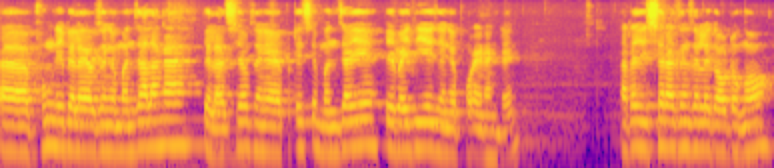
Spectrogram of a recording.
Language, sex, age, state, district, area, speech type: Bodo, male, 45-60, Assam, Chirang, rural, spontaneous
